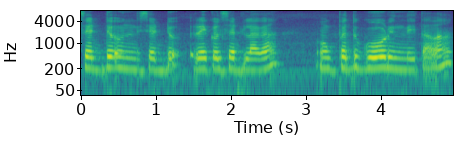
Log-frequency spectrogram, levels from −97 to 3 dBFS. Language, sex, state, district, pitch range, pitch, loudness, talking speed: Telugu, female, Andhra Pradesh, Sri Satya Sai, 185-210 Hz, 195 Hz, -16 LUFS, 120 wpm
